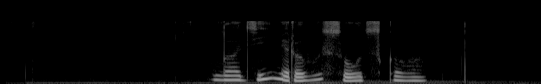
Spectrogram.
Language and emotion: Russian, sad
